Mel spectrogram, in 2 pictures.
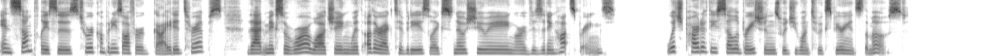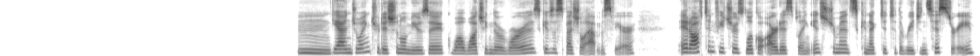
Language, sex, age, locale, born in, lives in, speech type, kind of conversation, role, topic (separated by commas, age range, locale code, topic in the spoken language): English, female, 30-34, en-US, United States, United States, read, expert-assistant, expert, What causes the northern lights?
